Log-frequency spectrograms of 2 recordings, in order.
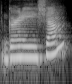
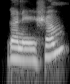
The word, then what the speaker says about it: Ganesha: Ganesham, Ganesham, Ganesho, Ganesho, Ganeshan, Ganeshan, Ganeshena.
